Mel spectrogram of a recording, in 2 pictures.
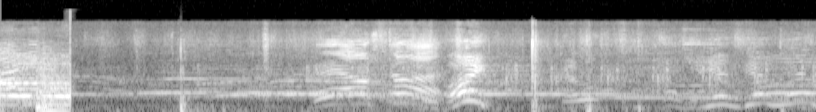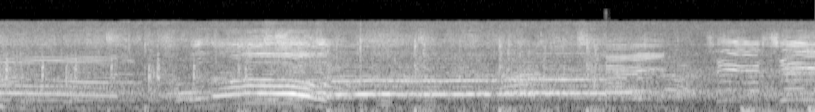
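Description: Background music cuts off abruptly just after the start. Then come shouts and calls of players on a football pitch, with a few sharp knocks of the ball being kicked, the loudest about a second and two and a half seconds in.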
